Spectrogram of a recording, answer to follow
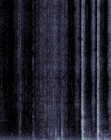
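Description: A plastic mallet striking the end of a closet-rod tube, tapping it into a differential's output side gear: two sharp knocks near the end, after a second and a half of faint handling clicks.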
